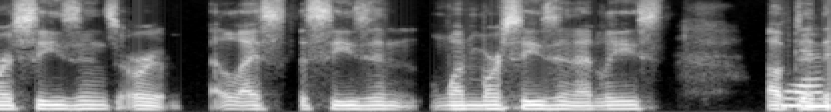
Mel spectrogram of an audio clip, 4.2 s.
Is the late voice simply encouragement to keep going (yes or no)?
yes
